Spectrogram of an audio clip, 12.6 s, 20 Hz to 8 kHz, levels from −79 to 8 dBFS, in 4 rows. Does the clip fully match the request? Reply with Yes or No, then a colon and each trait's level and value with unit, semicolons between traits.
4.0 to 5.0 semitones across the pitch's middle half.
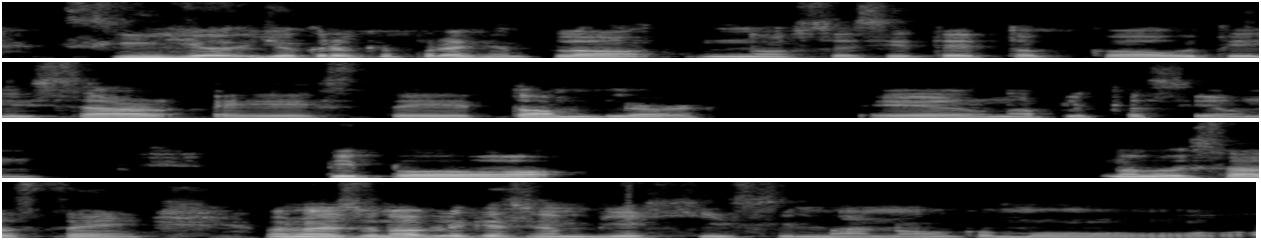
Yes: average, 4.7 semitones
